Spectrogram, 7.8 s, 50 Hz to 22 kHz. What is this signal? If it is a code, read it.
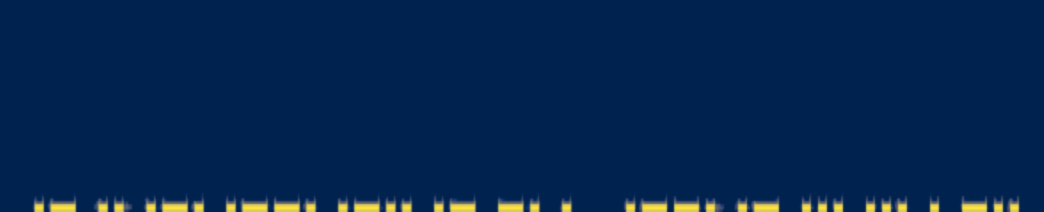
Morse code, heard as a keyed tone, about 20 wpm, 600 Hz. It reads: AIRPLANE PASSED
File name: the old man and the sea part 2 20wpm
